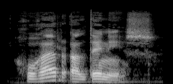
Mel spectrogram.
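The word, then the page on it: jugar al tennis: Spain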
